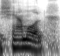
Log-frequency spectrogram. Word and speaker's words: শ্যামল: এর মত আওয়াজ করছি শ্যামল সজামল বলার কথা আমাদের আমরা বলছি শ্যামল তার মানে শব্দের শুরুতে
